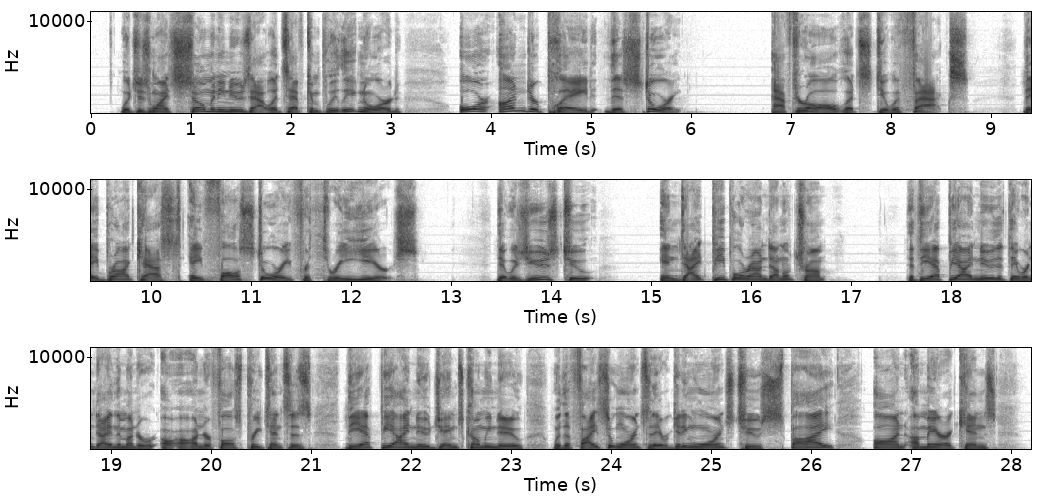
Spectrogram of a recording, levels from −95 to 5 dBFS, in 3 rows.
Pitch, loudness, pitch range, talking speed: 165 Hz, -18 LUFS, 145-180 Hz, 145 wpm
